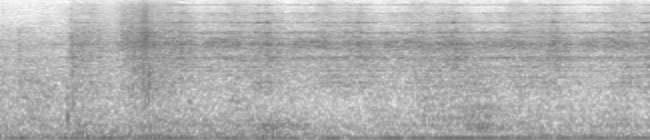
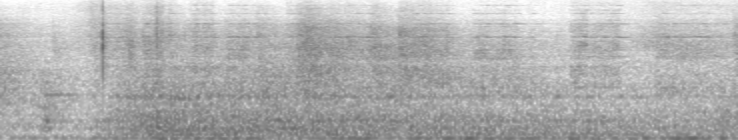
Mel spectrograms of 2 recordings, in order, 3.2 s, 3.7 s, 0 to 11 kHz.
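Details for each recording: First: 2005 Scion tC, 169,000 miles, rear wheel spun by hand: light hissing scrape from brake pads after five days sitting in rain, ten miles driven, no play and no bearing hum, so a healthy wheel bearing. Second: 2005 Scion tC with 169,000 miles, front passenger wheel spun by hand; steady gritty rumble and hum from a worn wheel bearing, causing loud cabin noise while driving, bearing to be replaced.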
